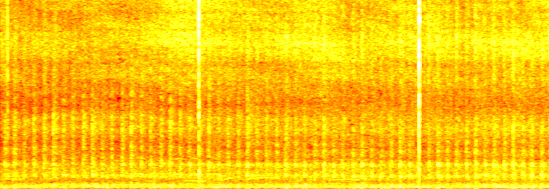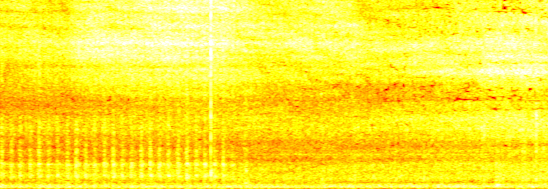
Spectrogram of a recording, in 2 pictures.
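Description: Miniature steam locomotive 'Silver Jubilee' drawing passenger carriages as it approaches and passes, with a rapid even beat, growing louder toward the pass. A steam hiss joins as it draws level, and there are a few sharp clicks.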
